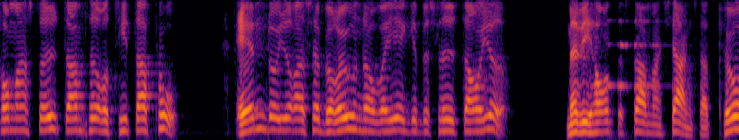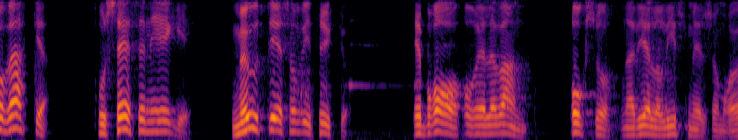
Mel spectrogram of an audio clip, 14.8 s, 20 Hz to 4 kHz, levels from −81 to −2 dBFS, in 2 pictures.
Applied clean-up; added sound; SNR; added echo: neural mask model RNNoise.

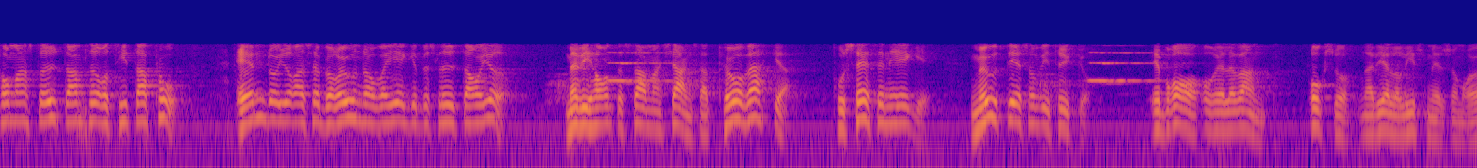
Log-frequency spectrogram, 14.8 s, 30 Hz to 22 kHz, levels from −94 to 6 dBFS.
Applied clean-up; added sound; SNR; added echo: none; Squeak; 12 dB; none.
